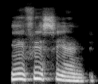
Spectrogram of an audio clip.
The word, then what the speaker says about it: efficient: यहाँ पे ध्यान से देखिए, सी का उच्चारण शय के रूप में करेंगे और आई से ई की मात्रा हो गई, ठीक है ना। और ई का उच्चारण ए के रूप में करेंगे, एन से न हो गया, टी से टे।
